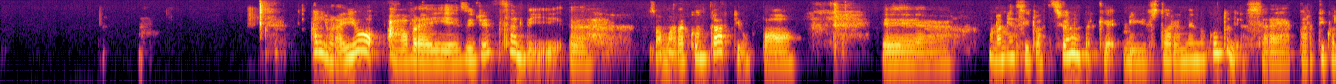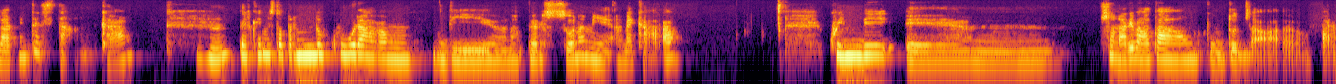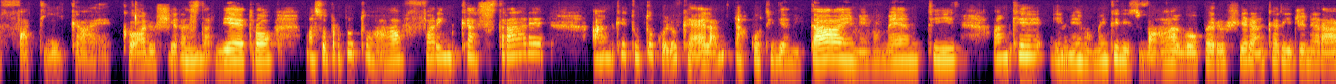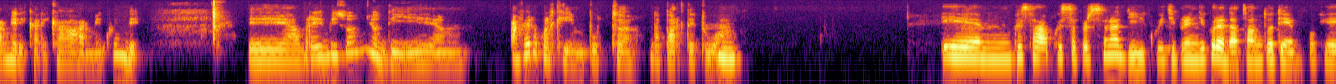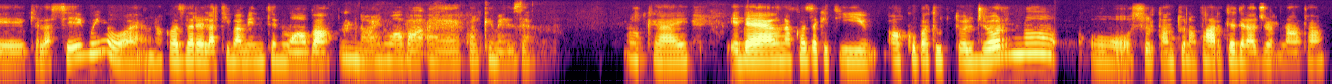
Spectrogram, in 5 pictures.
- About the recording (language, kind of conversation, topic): Italian, advice, Come posso gestire l’esaurimento che provo nel prendermi cura di un familiare senza mai una pausa?
- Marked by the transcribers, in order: other background noise; mechanical hum; lip smack; tapping; lip smack; drawn out: "ehm"; inhale; lip smack; static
